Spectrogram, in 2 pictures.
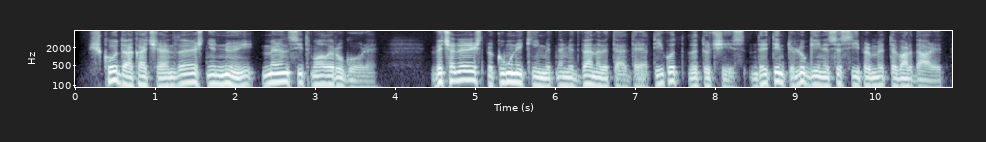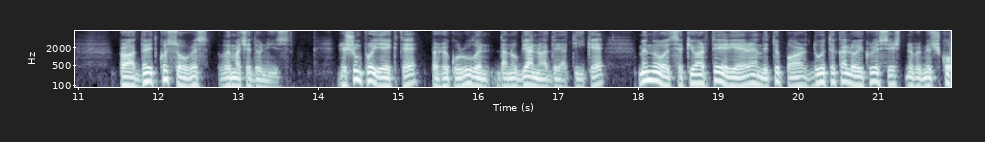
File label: albanian male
